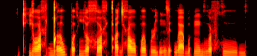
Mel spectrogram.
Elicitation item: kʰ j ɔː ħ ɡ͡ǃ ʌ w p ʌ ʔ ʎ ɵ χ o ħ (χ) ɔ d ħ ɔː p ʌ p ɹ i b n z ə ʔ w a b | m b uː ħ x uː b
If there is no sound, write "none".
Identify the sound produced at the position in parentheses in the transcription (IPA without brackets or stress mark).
qʼ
